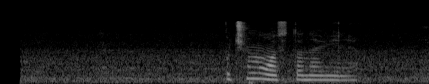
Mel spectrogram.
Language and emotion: Russian, sad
